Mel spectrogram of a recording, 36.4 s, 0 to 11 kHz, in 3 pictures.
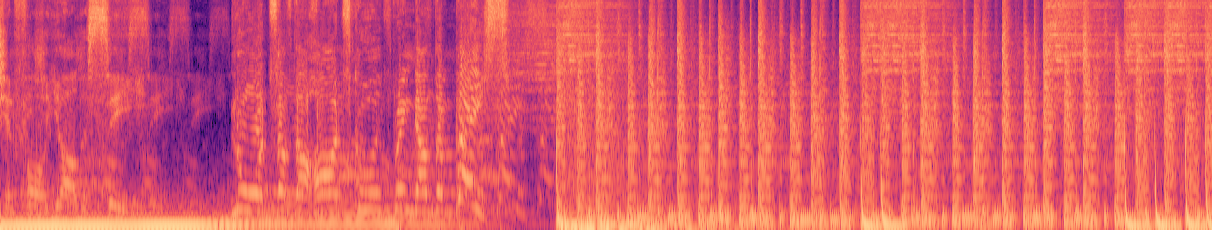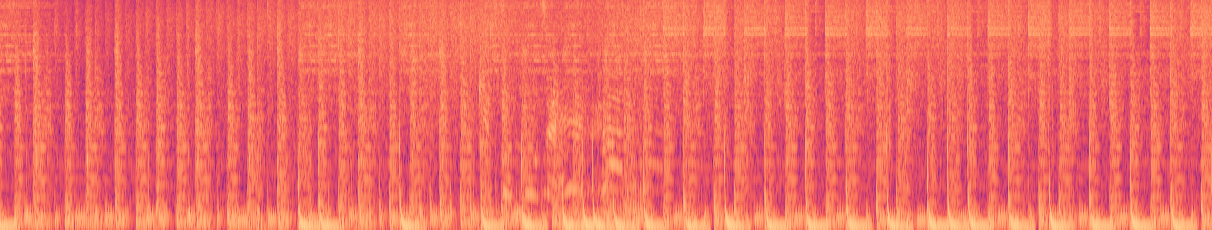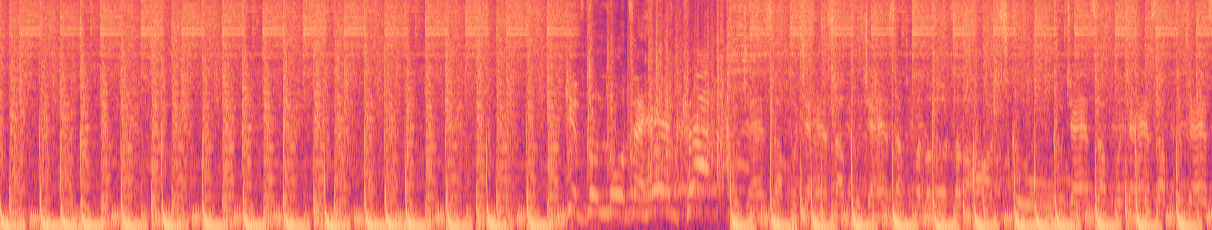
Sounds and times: Dance music: 0:00.0 - 0:36.3.

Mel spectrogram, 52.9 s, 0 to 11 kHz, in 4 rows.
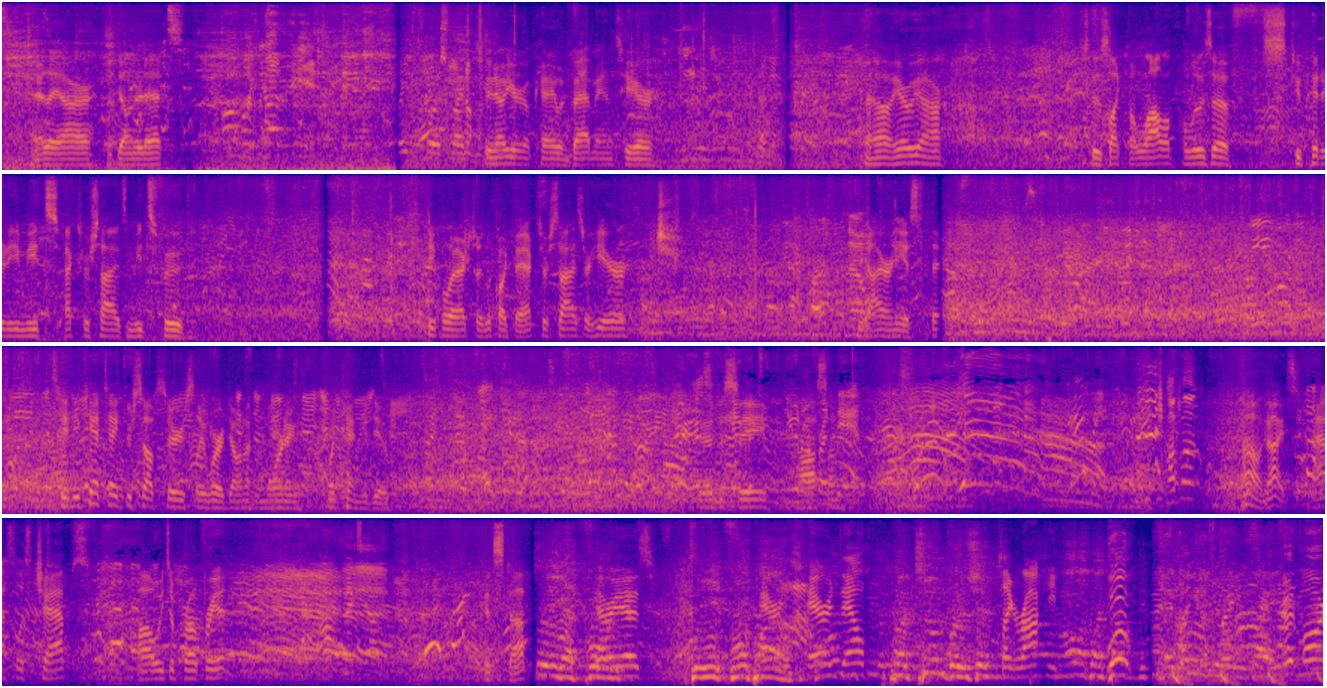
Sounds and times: Outside, urban or manmade: 0:00.0 - 0:52.9.

